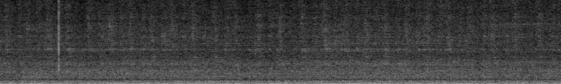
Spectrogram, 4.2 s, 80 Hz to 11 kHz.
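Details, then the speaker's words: 2007 GMC Yukon, 5.3 L V8, stalls after starting, then idles lumpy and sloppy with a nasty irregular misfire; a leaking intake valve is the first suspect. "now it's finally idling and we got a nasty Miss I don't know if you guys will be able to hear it and our idle is pretty sloppy"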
